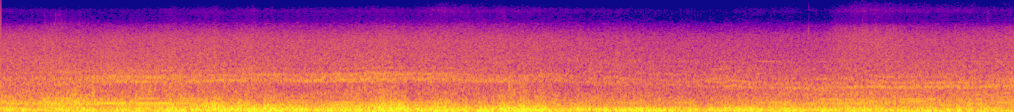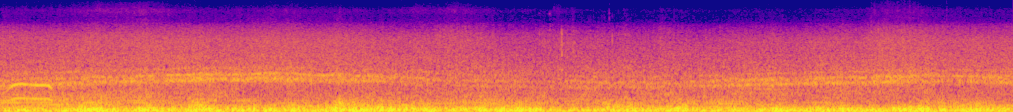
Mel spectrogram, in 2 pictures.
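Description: Strong wind rushes and buffets steadily outdoors.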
